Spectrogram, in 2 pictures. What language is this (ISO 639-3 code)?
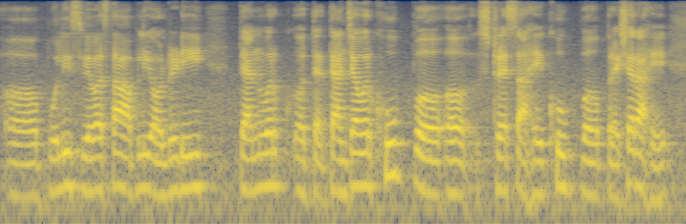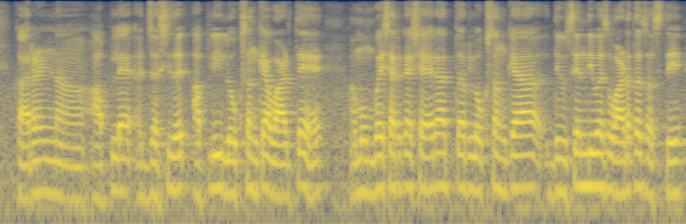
mar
